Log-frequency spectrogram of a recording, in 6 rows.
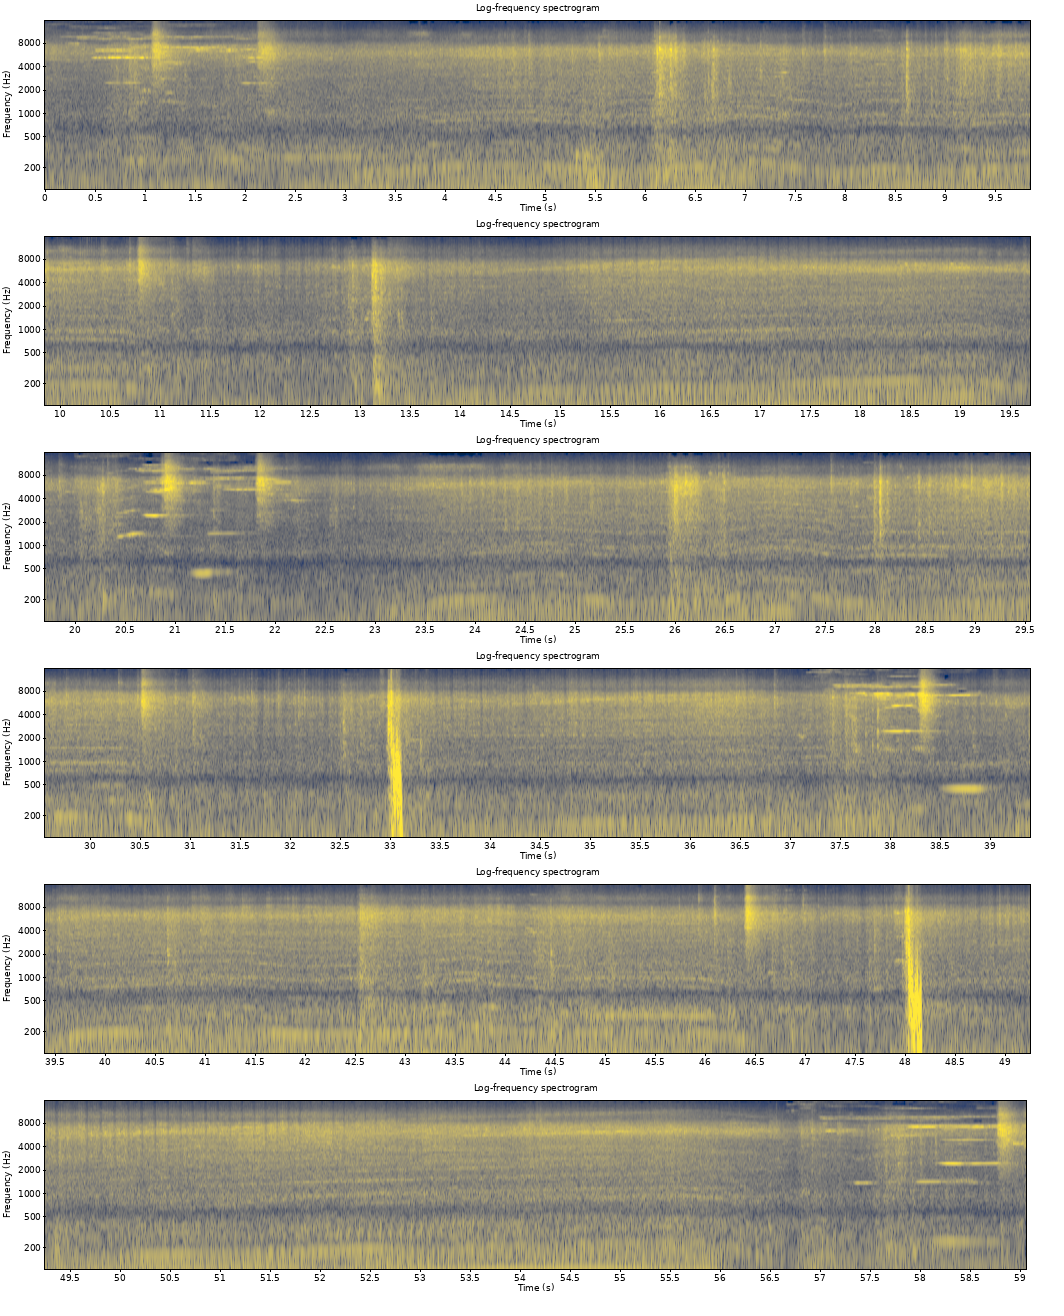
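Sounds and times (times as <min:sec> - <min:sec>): truck engine rumble: 0:00.0 - 0:20.5, 0:21.3 - 0:58.2
loud sharp bang: 0:33.0 - 0:33.3, 0:48.0 - 0:48.3.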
